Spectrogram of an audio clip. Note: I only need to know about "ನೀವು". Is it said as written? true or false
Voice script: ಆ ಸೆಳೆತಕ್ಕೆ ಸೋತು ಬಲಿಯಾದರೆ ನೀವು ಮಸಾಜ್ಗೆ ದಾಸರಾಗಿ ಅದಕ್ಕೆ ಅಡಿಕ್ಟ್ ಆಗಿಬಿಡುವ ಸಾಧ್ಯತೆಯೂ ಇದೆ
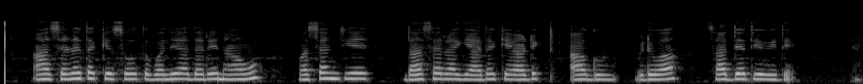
false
